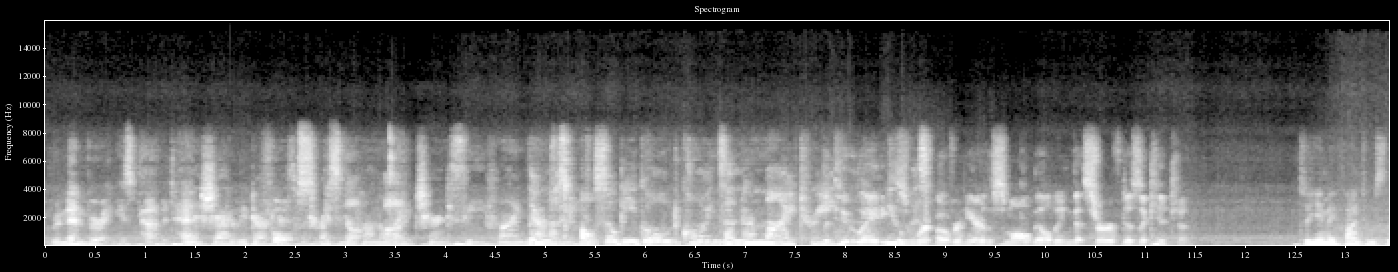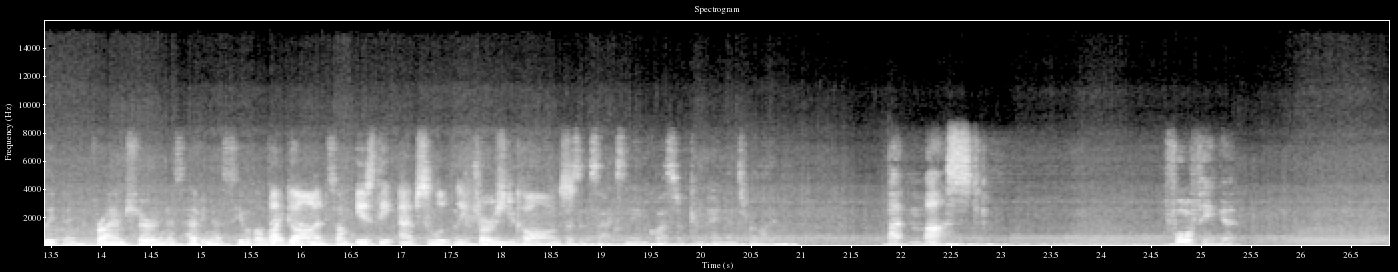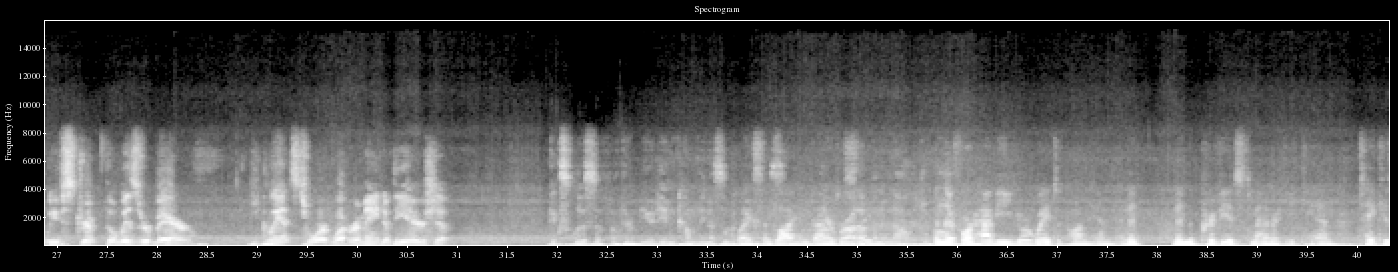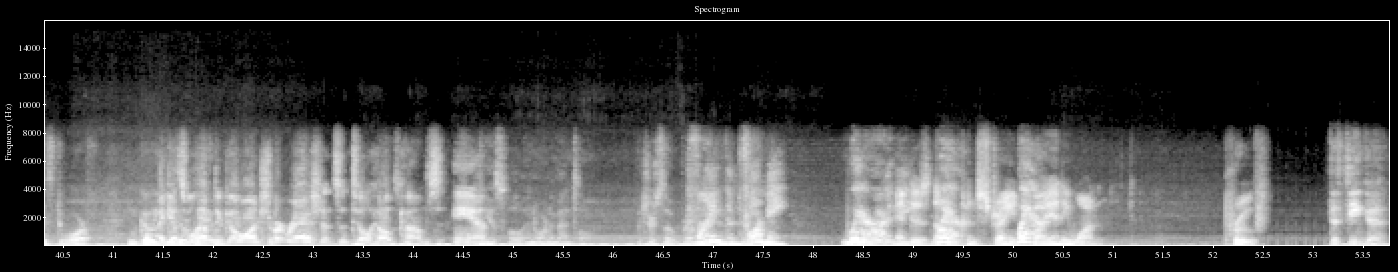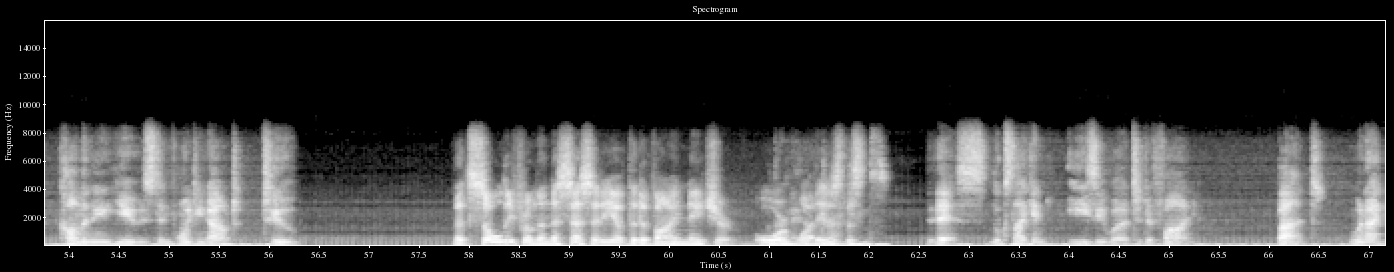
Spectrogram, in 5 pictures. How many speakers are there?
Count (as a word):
seven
